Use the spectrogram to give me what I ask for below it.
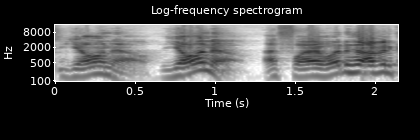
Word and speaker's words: Ionel: So these the parts where there's uh there's very little vibration and uh I I do want to this is actually pronounced Yonell.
